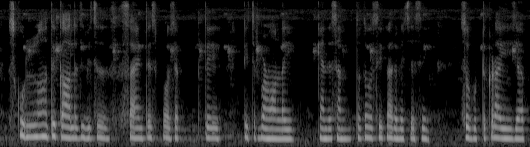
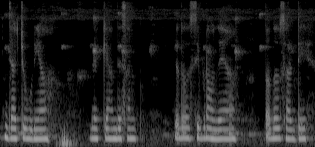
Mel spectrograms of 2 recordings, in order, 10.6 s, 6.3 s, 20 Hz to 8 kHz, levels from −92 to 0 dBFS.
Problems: background sounds at intervals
